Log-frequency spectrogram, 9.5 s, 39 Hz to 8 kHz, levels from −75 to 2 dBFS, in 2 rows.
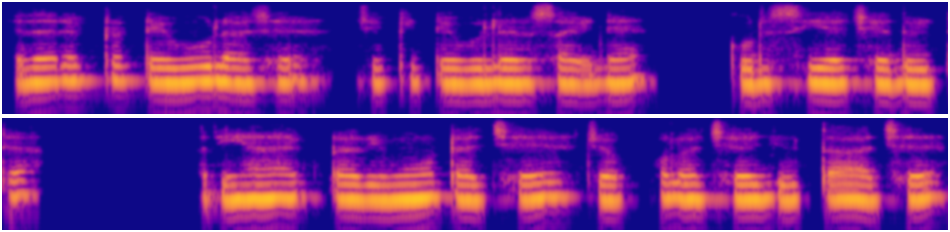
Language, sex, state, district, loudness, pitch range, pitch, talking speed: Bengali, male, West Bengal, Malda, -20 LUFS, 170-180 Hz, 175 Hz, 110 wpm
